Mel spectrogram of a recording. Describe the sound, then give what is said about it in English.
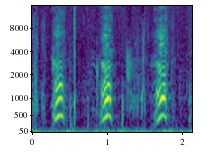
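A small mixed-breed dog, one of a neighbour's not very large mixture dogs on the adjoining small holding, barks three times at a steady, evenly spaced rhythm. The yaps are fairly high-pitched, over a low background rumble. “the next small holding belongs to Tommy, our neighbor diagonally behind us, and he's got a whole lot of mixture dogs, not very large, and he's got a donkey as well.”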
